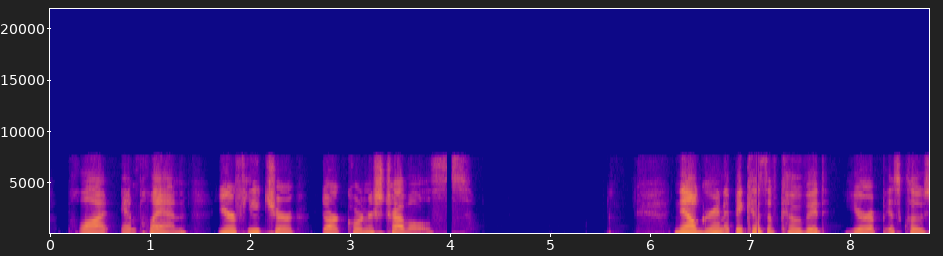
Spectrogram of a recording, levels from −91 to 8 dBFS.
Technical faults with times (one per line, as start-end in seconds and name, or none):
3.96-4.03 packet loss on an ADPCM call
7.06-7.11 packet loss on an ADPCM call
